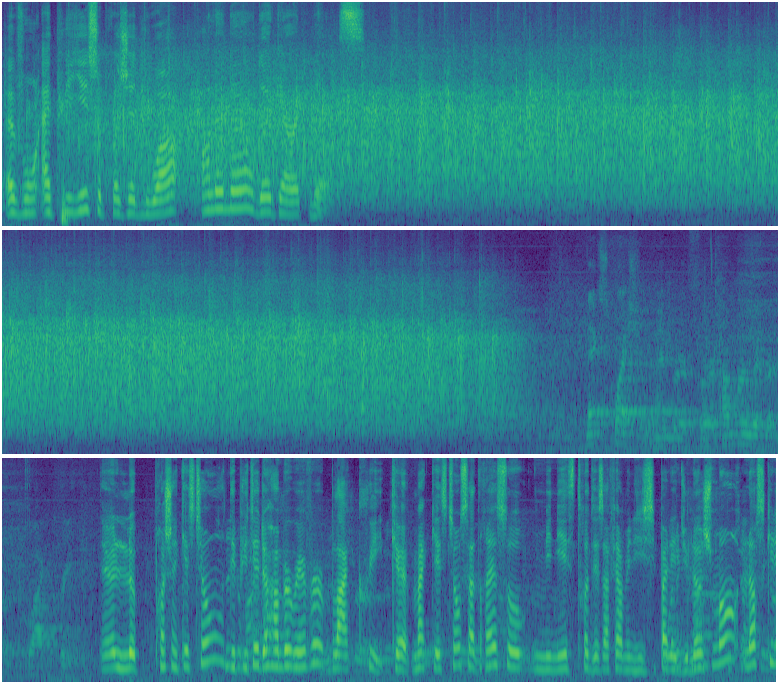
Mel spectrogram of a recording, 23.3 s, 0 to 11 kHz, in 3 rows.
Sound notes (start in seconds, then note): 3.6 applause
